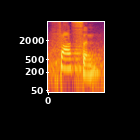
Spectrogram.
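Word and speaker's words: fasten: फासन, यहाँ पे T silent है।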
